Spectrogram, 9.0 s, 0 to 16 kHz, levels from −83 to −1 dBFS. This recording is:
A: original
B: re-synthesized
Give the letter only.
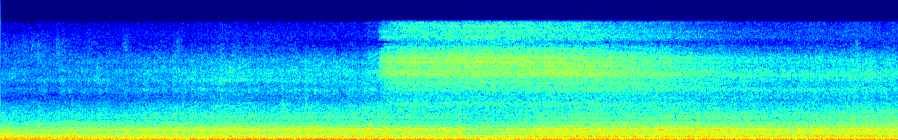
A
